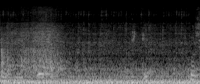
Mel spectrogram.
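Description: A steady low mechanical rumble at an even level, with a short swish about half a second in.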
